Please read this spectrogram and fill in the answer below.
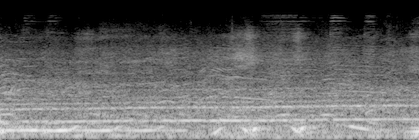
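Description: Loud fairground ride music from the sound system of a spinning Break Dance ride, with steady held tones, pitch glides and voices mixed over it; a low held tone drops out about halfway through.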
